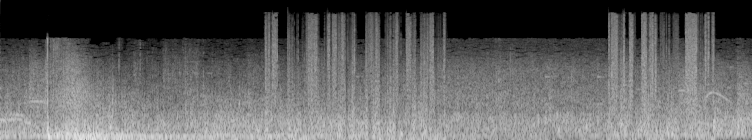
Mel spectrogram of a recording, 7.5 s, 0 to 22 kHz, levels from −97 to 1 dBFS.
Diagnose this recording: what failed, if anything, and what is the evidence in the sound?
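Loose connector crackle in the analogue wiring. Irregular bursts of crackle and scratching run from 2.65 to 4.45 s and again from 6.08 to 7.13 s. A worn or dirty contact is making and breaking as it shifts. This chops the signal in uneven bursts.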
